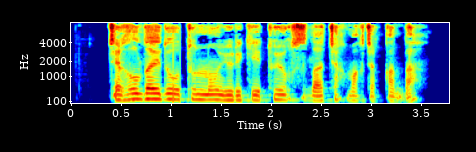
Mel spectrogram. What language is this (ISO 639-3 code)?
uig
